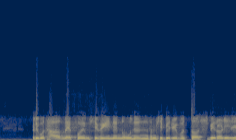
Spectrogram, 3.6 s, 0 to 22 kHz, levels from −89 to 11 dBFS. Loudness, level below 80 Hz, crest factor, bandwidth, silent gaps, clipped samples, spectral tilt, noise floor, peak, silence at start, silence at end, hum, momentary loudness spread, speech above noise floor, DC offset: -22 LUFS; -60 dBFS; 14 dB; 5.4 kHz; none; under 0.1%; -7.5 dB/octave; -47 dBFS; -8 dBFS; 0.05 s; 0 s; none; 3 LU; 26 dB; under 0.1%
